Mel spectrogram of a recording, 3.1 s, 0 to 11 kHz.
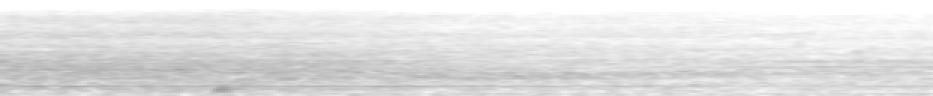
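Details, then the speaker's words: Corsair HX750 replacement power supply, other fans turned to their slowest: a loud, steady rushing whoosh with a constant whir and no grinding. The PSU fan runs at full speed. "that power supply fan is incredibly loud stop some of the fans in this video card here yeah that video card is incredibly quiet all that noise is coming from this fan right"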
